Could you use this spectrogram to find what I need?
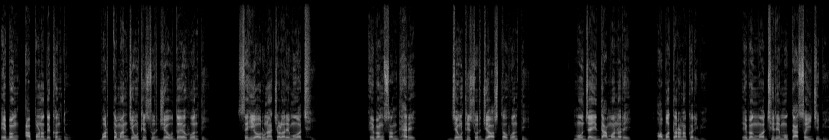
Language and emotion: Odia, neutral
